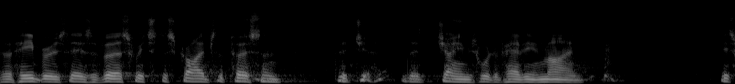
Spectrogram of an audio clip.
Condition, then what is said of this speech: Parkinson's disease. Don't worry about my voice. If it really cracks up, I'll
